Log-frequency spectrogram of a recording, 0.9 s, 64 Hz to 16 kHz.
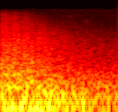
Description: boom1.mp3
